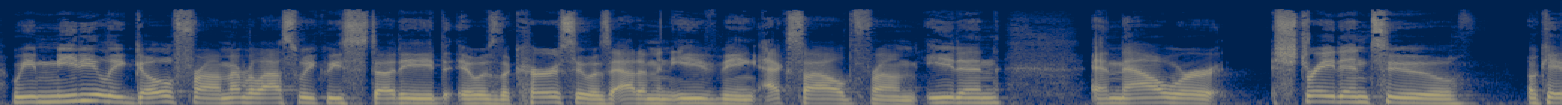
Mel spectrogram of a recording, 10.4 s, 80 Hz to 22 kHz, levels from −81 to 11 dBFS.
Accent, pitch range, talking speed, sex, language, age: American, 125-155 Hz, 160 wpm, male, English, 20-39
